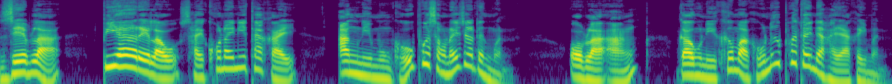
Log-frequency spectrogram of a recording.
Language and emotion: Bodo, surprised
